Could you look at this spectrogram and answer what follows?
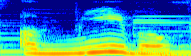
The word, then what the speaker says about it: Amiibo: And I know that Ambio Festival. Oh, it's Amiibo Festival. I've always been pronouncing it wrong then.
